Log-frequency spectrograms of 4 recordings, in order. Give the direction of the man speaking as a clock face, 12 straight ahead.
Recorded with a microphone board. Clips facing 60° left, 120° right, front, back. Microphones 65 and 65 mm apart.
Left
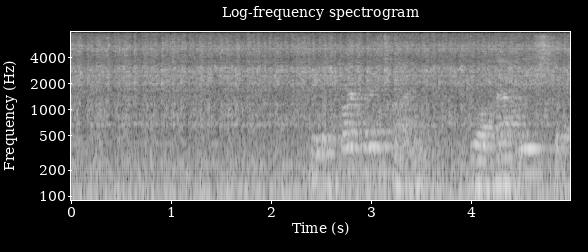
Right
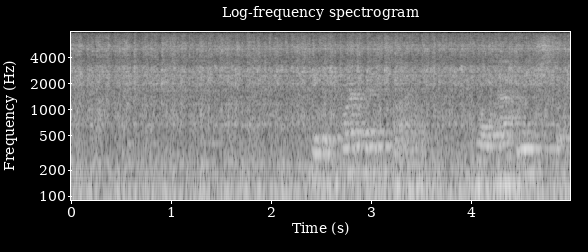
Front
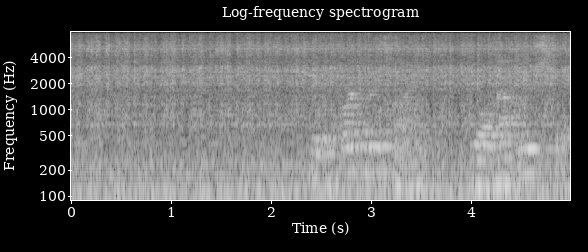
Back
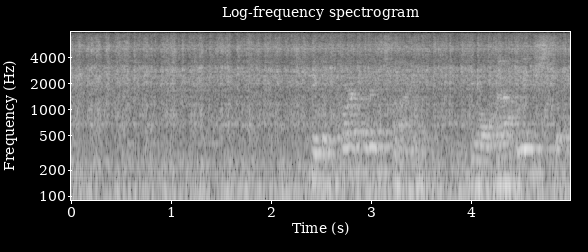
10 o'clock.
